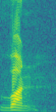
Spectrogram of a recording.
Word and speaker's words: one: This is a word which start with vowel, but it sounds like consonant, one, wa, okay, or you can say w, okay.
